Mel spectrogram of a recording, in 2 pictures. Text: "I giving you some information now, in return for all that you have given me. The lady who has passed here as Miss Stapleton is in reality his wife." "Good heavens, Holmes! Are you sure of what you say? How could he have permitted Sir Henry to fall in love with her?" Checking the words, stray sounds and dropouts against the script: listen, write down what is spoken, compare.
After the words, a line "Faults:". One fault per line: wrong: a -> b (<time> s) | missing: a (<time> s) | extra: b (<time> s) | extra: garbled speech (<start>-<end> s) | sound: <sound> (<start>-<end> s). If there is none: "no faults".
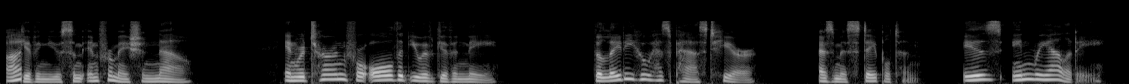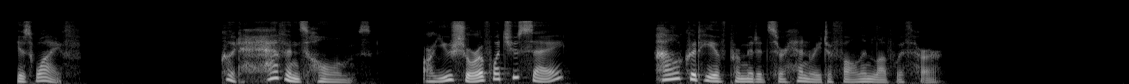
"I giving you some information now, in return for all that you have given me. The lady who has passed here as Miss Stapleton is in reality his wife." "Good heavens, Holmes! Are you sure of what you say? How could he have permitted Sir Henry to fall in love with her?"
Faults:
no faults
